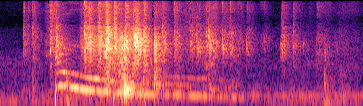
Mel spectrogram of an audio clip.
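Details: Leo, a pet border collie indoors, wanting to play: a single long whine sliding smoothly downward in pitch over about two seconds, followed by faint rustling and light thumps in a small room.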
